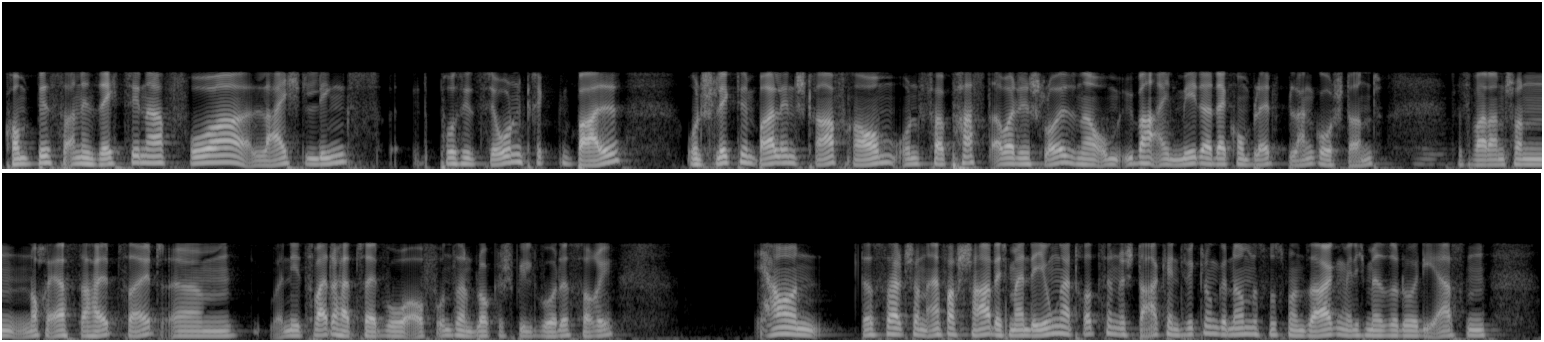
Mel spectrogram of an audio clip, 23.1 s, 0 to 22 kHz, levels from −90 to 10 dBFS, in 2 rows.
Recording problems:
high frequencies cut off; severe; nothing above 4 kHz

